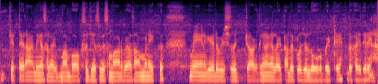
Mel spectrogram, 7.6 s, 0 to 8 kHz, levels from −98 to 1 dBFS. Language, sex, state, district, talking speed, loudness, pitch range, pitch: Punjabi, male, Punjab, Fazilka, 200 wpm, -14 LUFS, 95-100 Hz, 95 Hz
